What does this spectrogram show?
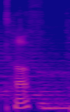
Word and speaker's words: tough: And don't even get me started on words like tough, though, and through. Tough rhymes with enough, but neither of those rhymes with though or through. What kind of madness is this?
